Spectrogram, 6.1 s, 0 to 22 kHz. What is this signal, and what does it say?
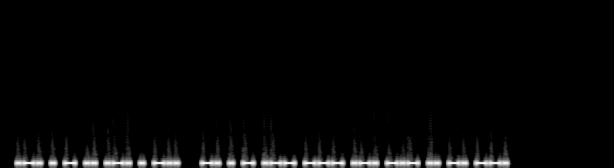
Morse code, heard as a keyed tone, about 36 wpm, 700 Hz. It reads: RETIRED NETWORKING
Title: K1USN SST QSO Practice 35wpm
